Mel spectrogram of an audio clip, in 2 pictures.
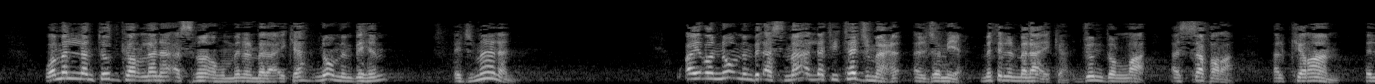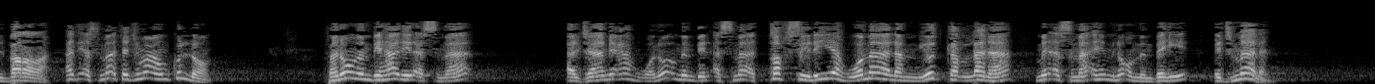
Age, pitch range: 40-59, 170-245 Hz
